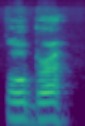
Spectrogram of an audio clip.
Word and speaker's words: Aldeburgh: Yeah, Aldborough. It's pronounced.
